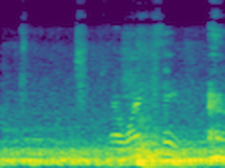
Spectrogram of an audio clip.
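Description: Steady low hum of street background, like a running engine, with a brief stretch of soft talking about a second in.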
